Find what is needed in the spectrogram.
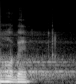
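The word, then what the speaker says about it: ه: মাঝে কিছু সময় মুখ খুলে থাকবে, আওয়াজ নরম হবে। ওয়াও ওয়াও। হা, এই হরফটি কণ্ঠনালীর শুরু থেকে উচ্চারিত হবে, 1 আলিফ পরিমাণ টান হবে।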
